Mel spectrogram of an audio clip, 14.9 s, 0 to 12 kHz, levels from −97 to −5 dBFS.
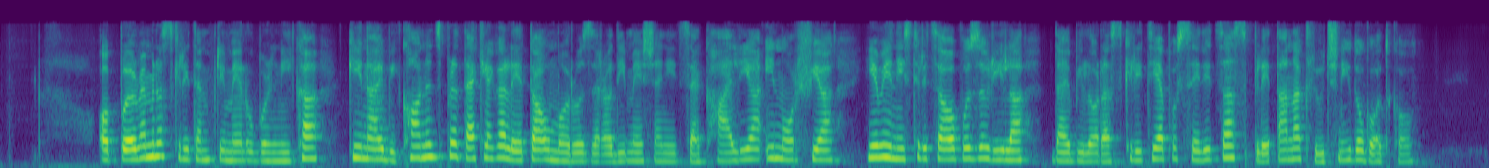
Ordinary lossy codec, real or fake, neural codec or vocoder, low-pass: none; fake; codec, 16 kHz, 2 kbps, X-Codec, HuBERT features, trained on LibriSpeech; 7.2 kHz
